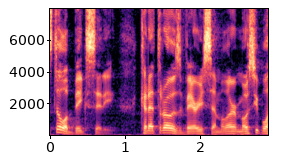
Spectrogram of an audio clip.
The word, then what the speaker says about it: Querétaro: Do you want to give it a shot, the pronunciation of the name? Yeah, sure. So where I moved is called Querétaro. And Querétaro is like, honestly, it's actually, have you ever been to Chiang Mai?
